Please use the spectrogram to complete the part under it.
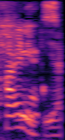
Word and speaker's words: Heinicke: I probably said that name wrong, by the way. – I think it's Heinicke. I think he got it right.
